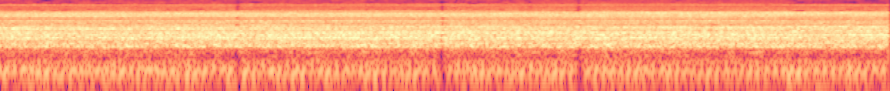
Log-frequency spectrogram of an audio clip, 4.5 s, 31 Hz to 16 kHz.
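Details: Suzuki Every DA64V engine, heard up close at the belt: steady high hiss and rushing whir with no rhythm from the belt tensioner bearing; confirmed cause is the belt tensioner bearing.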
